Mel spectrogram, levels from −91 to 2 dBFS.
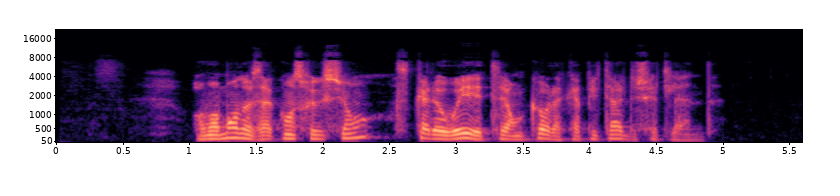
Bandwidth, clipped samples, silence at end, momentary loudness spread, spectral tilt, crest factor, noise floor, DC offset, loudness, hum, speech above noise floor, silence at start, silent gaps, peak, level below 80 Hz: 10 kHz; under 0.1%; 0.8 s; 13 LU; -4.5 dB/octave; 18 dB; -76 dBFS; under 0.1%; -18 LUFS; none; 58 dB; 1.05 s; none; -2 dBFS; -60 dBFS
